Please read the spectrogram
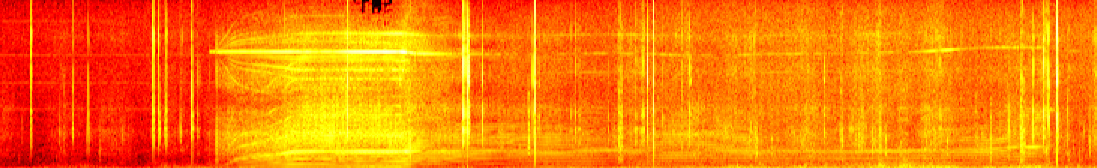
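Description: Brushless electric motor and propeller of a radio-controlled flying wing spinning up about three seconds in to a high, steady whine. The pitch dips slightly a couple of seconds later, rises a little near the end, and then cuts off. Low rumbling noise and scattered clicks run under it.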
